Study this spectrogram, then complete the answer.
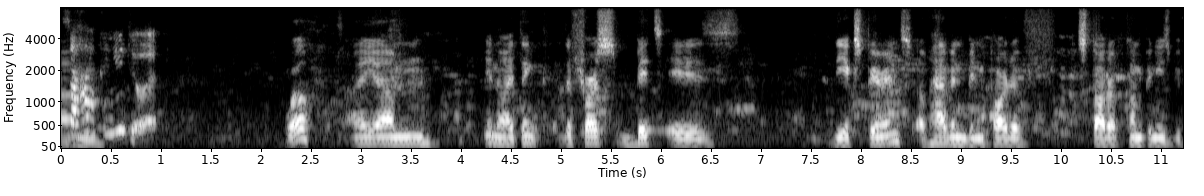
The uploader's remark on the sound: an on-location conversation that took place on a sunny Saturday in the window of the Never Fade Factory located on Old Compton Street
